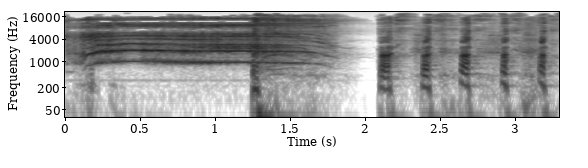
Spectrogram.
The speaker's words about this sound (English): May I offer a collective goat scream? I think you have to.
